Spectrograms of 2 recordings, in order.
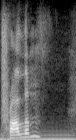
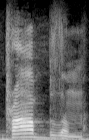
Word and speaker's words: problem: is the word problem make sure to pronounce the b you had said problem okay it's problem problem problem good one more time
